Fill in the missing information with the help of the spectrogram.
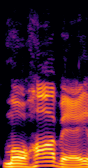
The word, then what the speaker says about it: Mojave: Is it actually Mojave? It looks like Mojave. Mojave. Okay. Generally, you see it spelled with the J, but apparently they anglicized it once upon a time.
